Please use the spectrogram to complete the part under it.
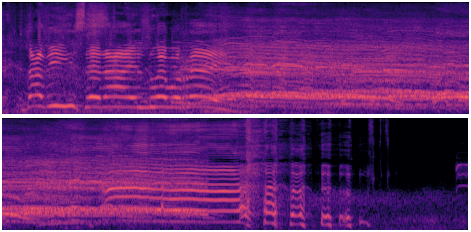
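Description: A man speaks with animation in a high, comical voice.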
